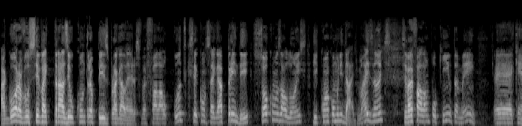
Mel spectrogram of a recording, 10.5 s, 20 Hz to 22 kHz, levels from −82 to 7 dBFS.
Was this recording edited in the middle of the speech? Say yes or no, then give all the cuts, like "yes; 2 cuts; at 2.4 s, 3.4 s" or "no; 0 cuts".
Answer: yes; 3 cuts; at 1.0 s, 5.0 s, 6.2 s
